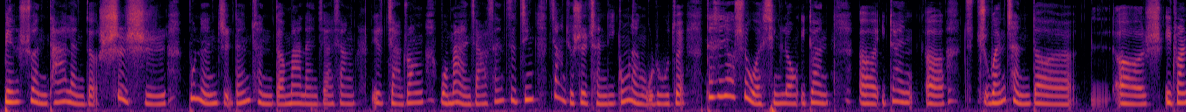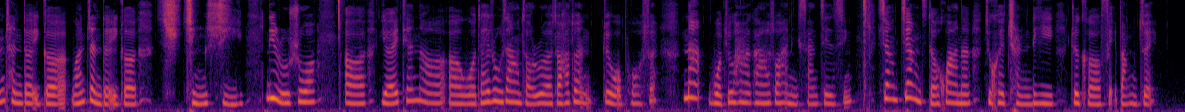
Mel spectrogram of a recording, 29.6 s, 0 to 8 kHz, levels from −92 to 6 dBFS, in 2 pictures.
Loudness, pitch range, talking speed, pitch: -36 LUFS, 235-285 Hz, 240 characters per minute, 250 Hz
